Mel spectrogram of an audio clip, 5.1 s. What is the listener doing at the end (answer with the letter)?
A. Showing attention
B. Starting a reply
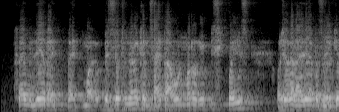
A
